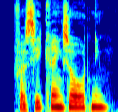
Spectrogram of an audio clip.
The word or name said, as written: forsikringsordning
